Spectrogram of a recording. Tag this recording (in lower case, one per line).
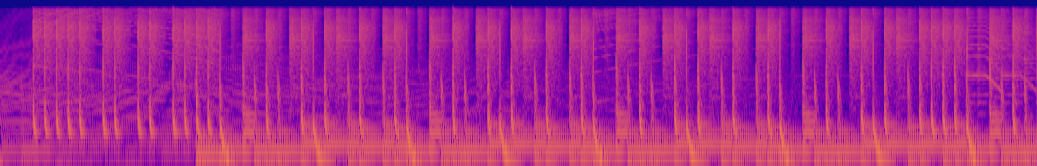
music
soundtrack music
